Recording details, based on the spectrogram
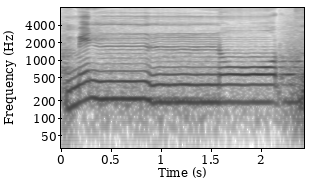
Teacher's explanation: नून साकिन के बाद नून आया, गुन्ना हुआ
